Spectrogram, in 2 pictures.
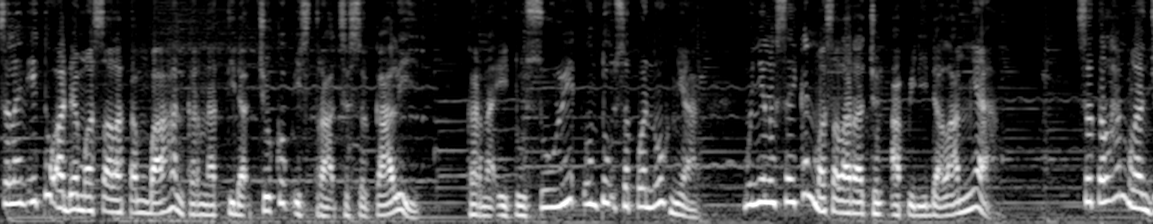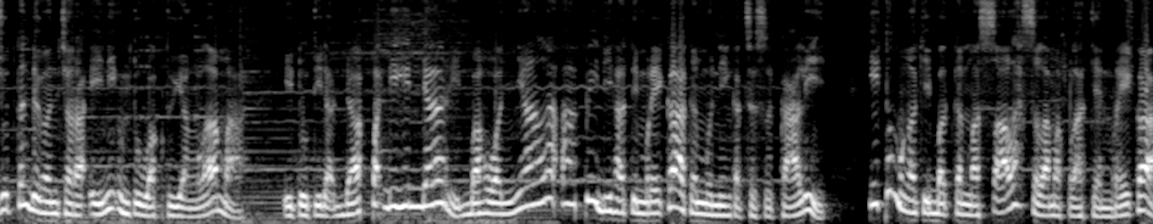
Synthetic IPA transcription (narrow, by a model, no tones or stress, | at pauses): səlainit̪uadamasalaht̪ambaɦankəɾənat̪idaʔ̚t͡ʃukʊp̚ist̪ɾaːt̪̚səsəkali | kaɾənaʔit̪usulɪt̪̚unt̪ʊk̚səpənuhɲa̰ | məɲələsajkanmasalahrat͡ʃʊnapididalamɲa̰ | sət̪əlahməlaɲd͡ʒut̪̚kandəŋant͡ʃaɾaʔiniʔunt̪ʊk̚wak̚t̪ujaŋlama̰ | it̪ut̪idak̚dapat̪̚diɦindaɾibaɦwaɲalaʔapidiɦat̪iməɾekaːkanməniŋkat̪̚səsəkaliː | t̪uməŋakibat̪̚kanmasalahsəlamapəlakianməɾeka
